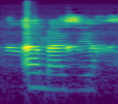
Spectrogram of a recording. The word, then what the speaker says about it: Amazigh: How do you spell it? No, Amazir, Amazir.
